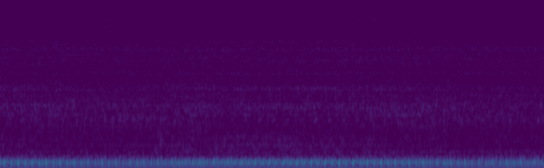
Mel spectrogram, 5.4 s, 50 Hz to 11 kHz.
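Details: VW T5 Transporter diesel van with a home-made stainless exhaust: steady, even idle with a smooth low exhaust burble, no knocks or rattles; no turbo whistle heard, owner thinks the VNT needs adjusting.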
